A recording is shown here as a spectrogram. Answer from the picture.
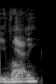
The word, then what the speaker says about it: Uvalde: Uvalde? – Yep.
